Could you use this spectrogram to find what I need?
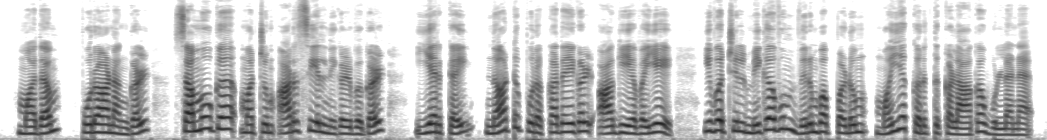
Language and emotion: Tamil, neutral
